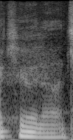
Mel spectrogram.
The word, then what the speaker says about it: QAnon: So why can't people who believe in QAnon, is that how you pronounce it? – Yeah, QAnon.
